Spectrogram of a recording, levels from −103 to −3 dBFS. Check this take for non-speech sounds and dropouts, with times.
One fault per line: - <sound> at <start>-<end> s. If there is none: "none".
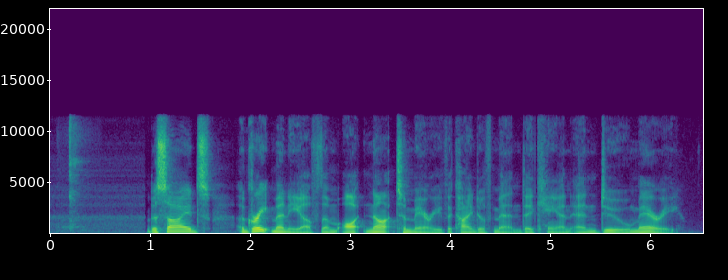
- sigh at 0.1-0.5 s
